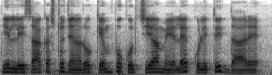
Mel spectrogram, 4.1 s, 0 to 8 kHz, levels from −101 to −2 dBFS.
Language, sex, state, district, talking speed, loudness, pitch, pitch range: Kannada, male, Karnataka, Bangalore, 105 wpm, -13 LUFS, 130 Hz, 120-140 Hz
